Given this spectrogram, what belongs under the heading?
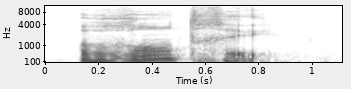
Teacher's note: you combine the two letters here, you get the nasal en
